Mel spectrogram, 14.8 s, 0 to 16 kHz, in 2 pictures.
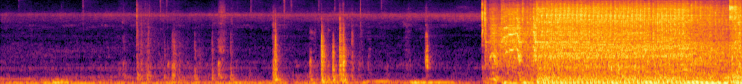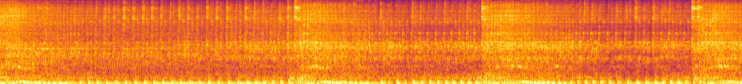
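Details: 150cc 157QMJ scooter single, rebuilt after bad crankshaft bearings were replaced, first start on a weak battery: cranking is weak, then it catches and runs with a quick, steady beat of about four pulses a second and sounds healthy.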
